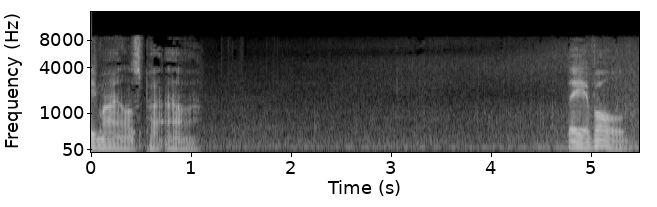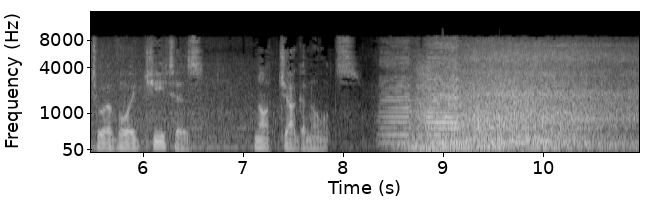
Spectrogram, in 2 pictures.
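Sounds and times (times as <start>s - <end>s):
speech: 0.0s - 1.2s, 4.8s - 9.4s
truck rumbling past with engine and road noise: 1.6s - 7.5s, 8.1s - 10.9s
brief tonal whine: 8.3s - 10.6s.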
